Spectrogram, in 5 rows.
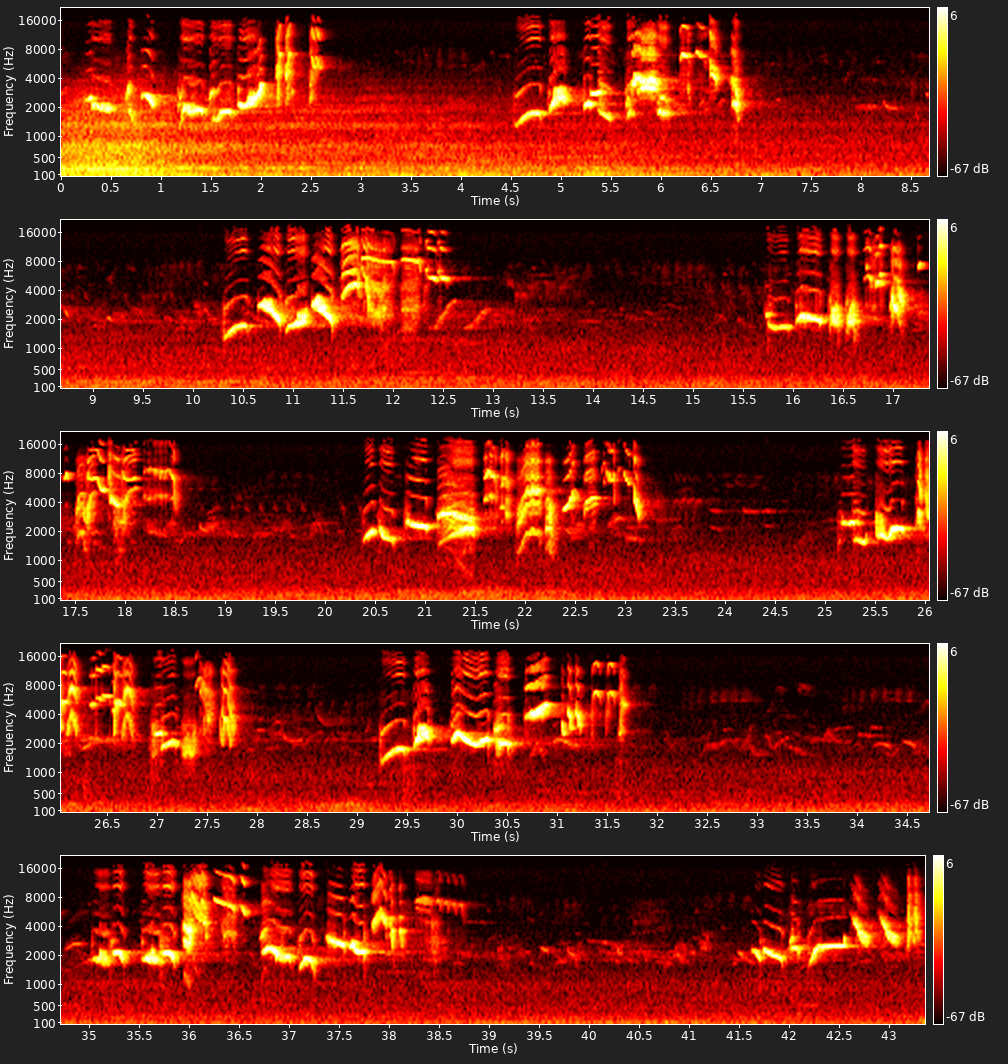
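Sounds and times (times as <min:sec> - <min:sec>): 
common blackbird song: 0:00.0 - 0:43.3.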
